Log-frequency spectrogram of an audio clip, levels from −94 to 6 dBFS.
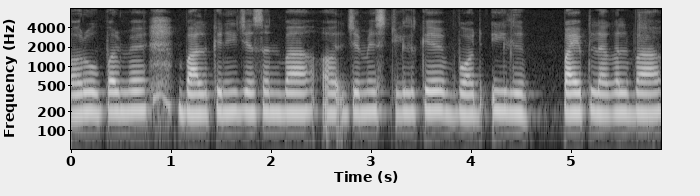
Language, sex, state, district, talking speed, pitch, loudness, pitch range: Bhojpuri, female, Uttar Pradesh, Gorakhpur, 150 wpm, 195 Hz, -19 LUFS, 190-200 Hz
